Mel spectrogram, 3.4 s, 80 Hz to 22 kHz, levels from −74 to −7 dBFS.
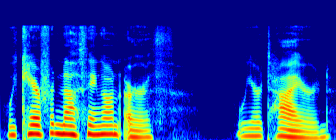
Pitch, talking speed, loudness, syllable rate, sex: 175 Hz, 160 wpm, -19 LUFS, 4.7 syllables/s, female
